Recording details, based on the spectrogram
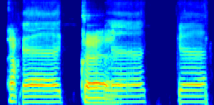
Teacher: kita letak lidah nih yang bahagian pangkal lidah ke depan sedikit dia bukannya ke dalam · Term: kaf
